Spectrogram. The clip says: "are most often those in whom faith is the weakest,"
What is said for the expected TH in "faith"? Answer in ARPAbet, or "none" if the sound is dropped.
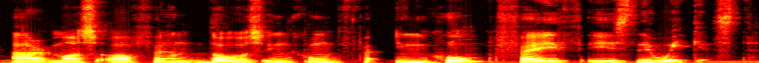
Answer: TH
